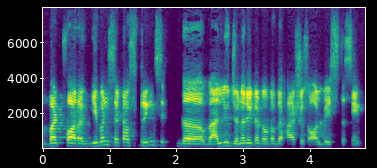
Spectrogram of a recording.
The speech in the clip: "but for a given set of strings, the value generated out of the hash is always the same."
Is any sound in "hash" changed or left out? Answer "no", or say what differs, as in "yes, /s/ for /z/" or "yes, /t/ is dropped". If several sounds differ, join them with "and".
no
